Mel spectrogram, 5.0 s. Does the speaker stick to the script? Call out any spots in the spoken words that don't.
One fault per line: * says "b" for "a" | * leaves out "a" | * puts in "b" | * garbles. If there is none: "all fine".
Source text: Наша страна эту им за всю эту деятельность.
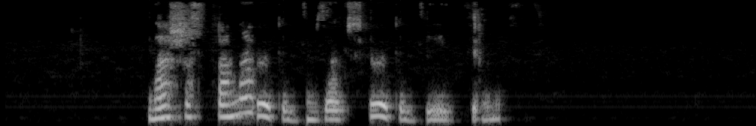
all fine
